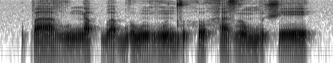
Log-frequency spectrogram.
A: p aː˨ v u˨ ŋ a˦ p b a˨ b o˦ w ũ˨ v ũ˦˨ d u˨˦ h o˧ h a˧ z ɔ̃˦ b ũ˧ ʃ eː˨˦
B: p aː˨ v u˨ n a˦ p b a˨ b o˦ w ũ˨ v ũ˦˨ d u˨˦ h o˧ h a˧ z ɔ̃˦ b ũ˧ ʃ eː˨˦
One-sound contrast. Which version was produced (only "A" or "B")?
A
